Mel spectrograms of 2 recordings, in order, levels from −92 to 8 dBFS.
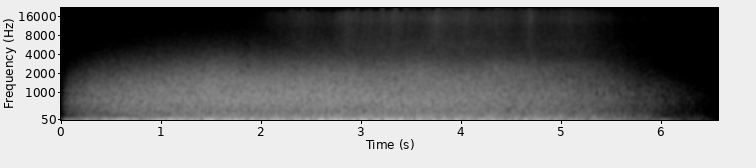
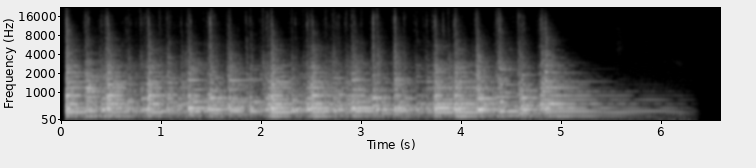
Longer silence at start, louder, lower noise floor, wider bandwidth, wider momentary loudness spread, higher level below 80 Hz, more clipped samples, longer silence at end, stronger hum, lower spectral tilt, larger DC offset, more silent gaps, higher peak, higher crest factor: about the same, 0.05 s vs 0.05 s; second, -31 LUFS vs -21 LUFS; first, -67 dBFS vs -53 dBFS; first, over 20 kHz vs 17 kHz; first, 14 LU vs 6 LU; first, -30 dBFS vs -70 dBFS; neither; about the same, 0.85 s vs 0.9 s; neither; about the same, -6.5 dB/octave vs -6.5 dB/octave; neither; neither; second, -12 dBFS vs -2 dBFS; about the same, 16 dB vs 20 dB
